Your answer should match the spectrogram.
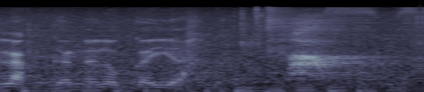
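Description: A crow cawing twice: a harsh call at the start and another about a second and a half in.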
